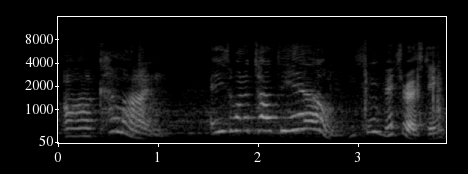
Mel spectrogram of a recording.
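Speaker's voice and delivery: put-on high-pitched girl protesting bedtime; pleading girl. Girl begging her minder to let her talk, pleading.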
